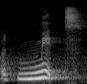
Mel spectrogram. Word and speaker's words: admit: Admit. Các bạn thấy không? Admit. Đấy, không đọc là admit nhá.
